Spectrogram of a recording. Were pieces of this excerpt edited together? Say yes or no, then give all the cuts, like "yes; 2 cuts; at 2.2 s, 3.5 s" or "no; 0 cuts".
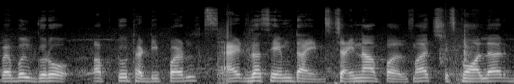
yes; 3 cuts; at 2.1 s, 3.2 s, 4.2 s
